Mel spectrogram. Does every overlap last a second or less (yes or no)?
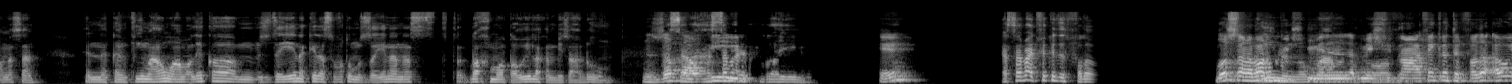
no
